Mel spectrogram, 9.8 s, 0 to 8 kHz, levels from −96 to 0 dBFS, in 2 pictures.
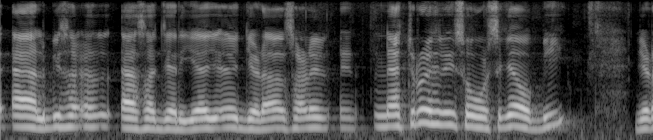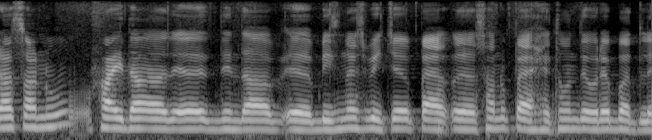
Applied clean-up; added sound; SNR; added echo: none; none; none; none.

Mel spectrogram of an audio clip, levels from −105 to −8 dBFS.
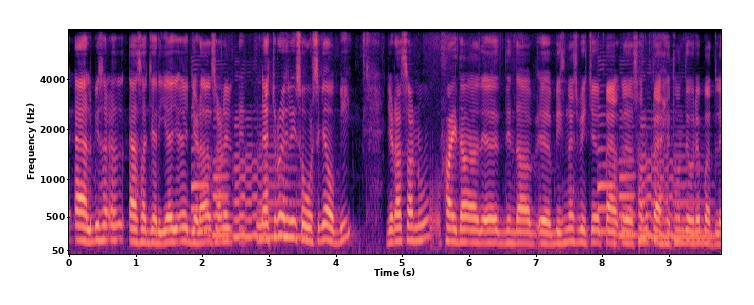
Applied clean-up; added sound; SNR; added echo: none; Wind instrument, woodwind instrument; 7 dB; none.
